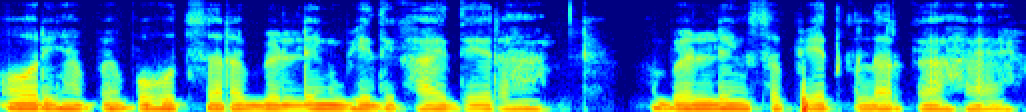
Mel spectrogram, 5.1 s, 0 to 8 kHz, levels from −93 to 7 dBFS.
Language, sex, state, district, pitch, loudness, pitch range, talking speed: Hindi, male, Jharkhand, Palamu, 105 Hz, -21 LUFS, 105-110 Hz, 175 wpm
